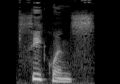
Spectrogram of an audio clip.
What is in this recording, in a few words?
"sequence", english spelling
